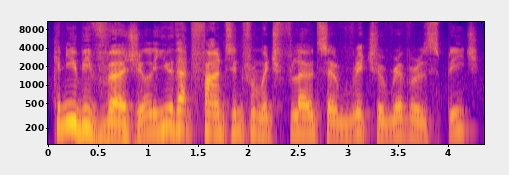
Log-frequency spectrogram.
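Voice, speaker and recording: A man's voice: a little high, lively intonation, normal speed, a bit bright, pitched above the performer's own voice. A man voicing an awestruck, frightened poet pleading for rescue in an impassioned, declamatory story reading. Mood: awed. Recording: noisy, hissy background.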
